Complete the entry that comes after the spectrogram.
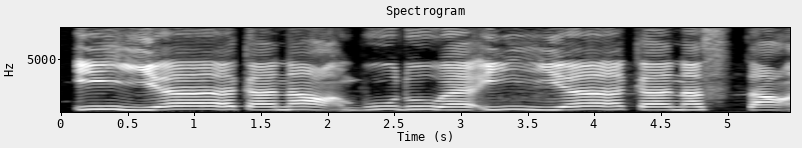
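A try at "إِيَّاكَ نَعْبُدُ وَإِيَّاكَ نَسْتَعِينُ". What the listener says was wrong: bagus lanjut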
